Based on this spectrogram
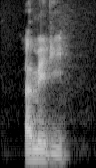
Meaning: a female given name, equivalent to English Amelia
- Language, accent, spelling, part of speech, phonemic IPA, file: French, France, Amélie, proper noun, /a.me.li/, LL-Q150 (fra)-Amélie.wav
